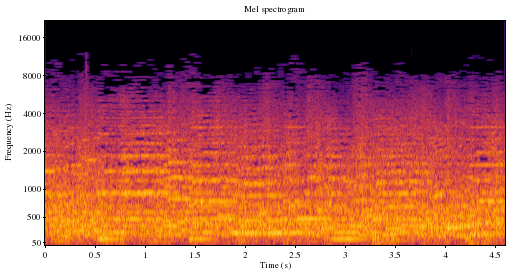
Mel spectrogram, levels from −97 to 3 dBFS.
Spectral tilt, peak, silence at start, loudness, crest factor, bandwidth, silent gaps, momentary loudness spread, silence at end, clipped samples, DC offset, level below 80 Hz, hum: -7.5 dB/octave; 0 dBFS; 0 s; -13 LUFS; 12 dB; 9.4 kHz; none; 1 LU; 0 s; under 0.1%; under 0.1%; -34 dBFS; none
